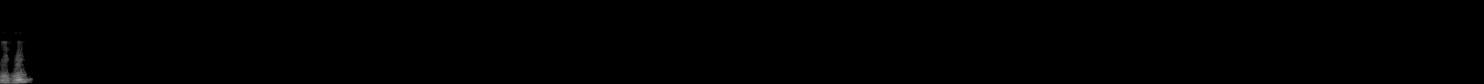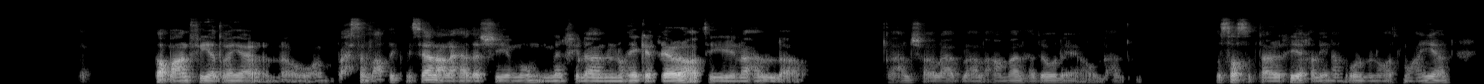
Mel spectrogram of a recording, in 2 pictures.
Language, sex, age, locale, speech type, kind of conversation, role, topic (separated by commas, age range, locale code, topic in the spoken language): Arabic, male, 35-39, ar-SY, conversation, unstructured, none, إيه رأيك في تأثير الاستعمار على الشعوب الأصلية؟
